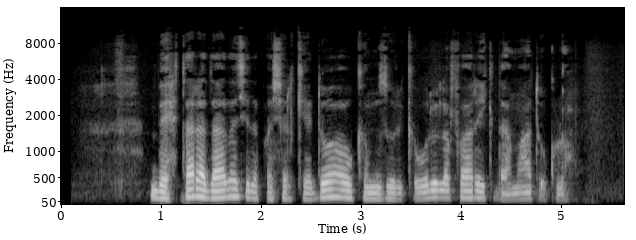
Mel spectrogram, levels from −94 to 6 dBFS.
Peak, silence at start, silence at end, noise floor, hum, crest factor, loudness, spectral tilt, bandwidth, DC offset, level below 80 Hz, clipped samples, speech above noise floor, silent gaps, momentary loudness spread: -2 dBFS; 0.55 s; 0.55 s; -51 dBFS; none; 20 dB; -22 LUFS; -7 dB/octave; 9.8 kHz; under 0.1%; -60 dBFS; under 0.1%; 30 dB; none; 11 LU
